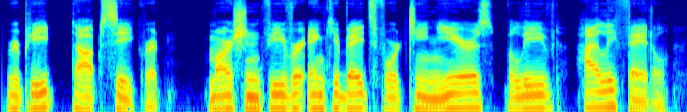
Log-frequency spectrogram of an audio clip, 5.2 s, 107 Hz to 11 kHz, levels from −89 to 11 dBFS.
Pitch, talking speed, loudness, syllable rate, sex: 105 Hz, 115 wpm, -18 LUFS, 5.3 syllables/s, male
